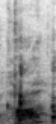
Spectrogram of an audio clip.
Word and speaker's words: Ka: Ka? Am I saying that right? Do you know? – Okay. Yeah, Ka.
